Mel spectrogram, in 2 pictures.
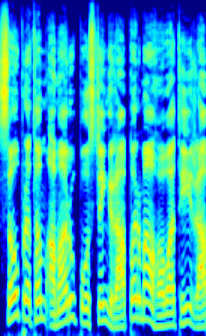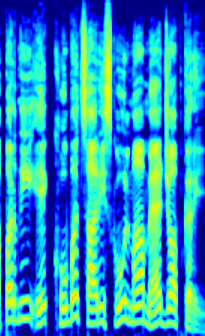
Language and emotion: Gujarati, neutral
